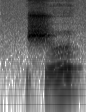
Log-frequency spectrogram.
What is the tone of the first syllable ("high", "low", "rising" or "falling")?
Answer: rising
